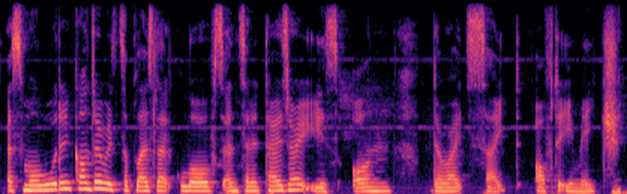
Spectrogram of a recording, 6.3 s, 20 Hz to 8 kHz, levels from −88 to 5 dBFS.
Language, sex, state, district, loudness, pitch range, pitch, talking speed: English, female, Mizoram, Aizawl, -15 LUFS, 160-200 Hz, 175 Hz, 170 wpm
